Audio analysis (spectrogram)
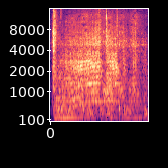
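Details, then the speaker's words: Cranking test on the engine of a 1955 M51 Mack 5-ton gasoline military 6x6 truck, Bendix held down by hand: the starter whirs at a steady pitch and spins the engine over freely without binding, then drops away cleanly. Normal cranking, next step a compression test. "yes indeed the engine turns over okay now do a compression test"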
